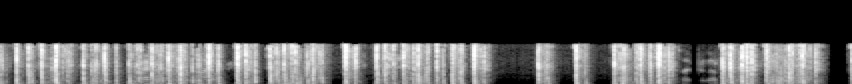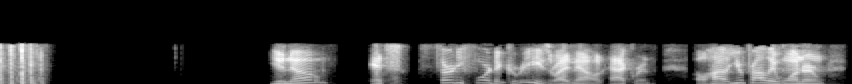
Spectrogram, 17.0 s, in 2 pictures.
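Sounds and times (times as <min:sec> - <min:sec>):
rapid keystrokes typing a weather report: 0:00.0 - 0:09.0
speech: 0:11.4 - 0:17.0.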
